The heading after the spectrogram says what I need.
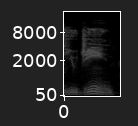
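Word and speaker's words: Yujin: j i n but it's pronounced Eugene like Eugene from Hey Arnold that's crazy with like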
